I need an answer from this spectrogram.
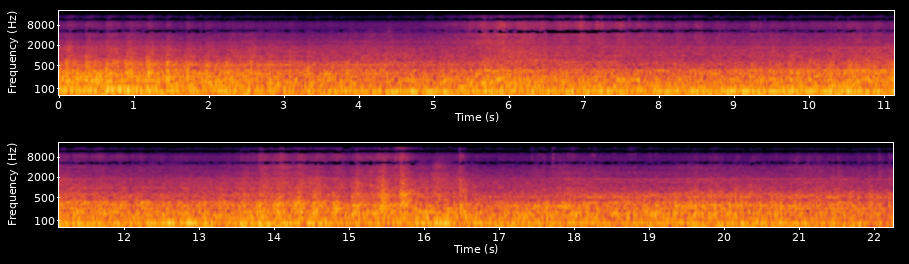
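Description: Freight cars (empty gondolas and boxcars) rolling past on the rails: a steady, heavy low rumble of steel wheels on track. It grows sharper and higher-pitched for a moment about six seconds in and again around fourteen to sixteen seconds in.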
